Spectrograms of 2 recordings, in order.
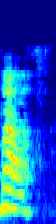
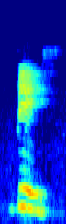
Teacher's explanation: However, there are cases where no affix is added but are derived by having some vowel change as well as replacing the voiceless consonant in noun to a voiced one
